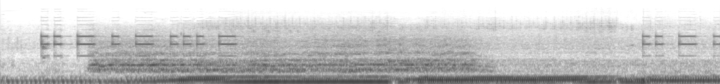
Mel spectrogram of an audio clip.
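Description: A car engine hums and revs up as the car drives away.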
